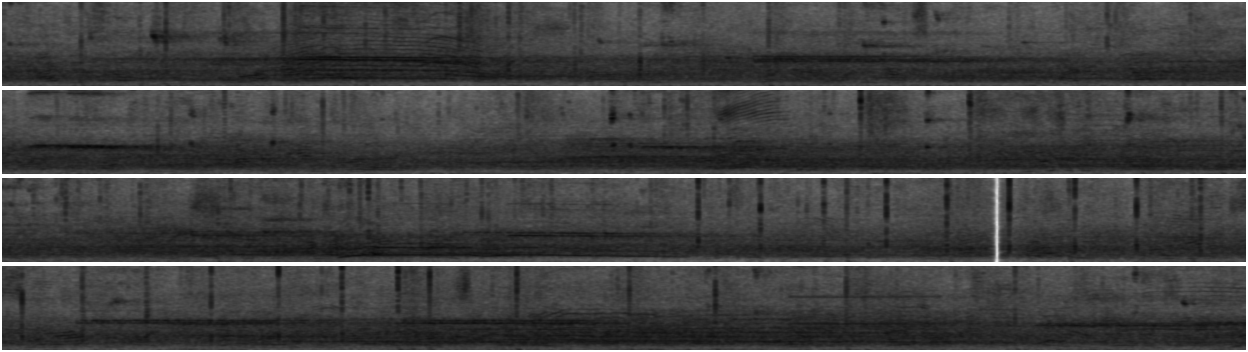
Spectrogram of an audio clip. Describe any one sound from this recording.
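A crowd murmurs and cheers throughout a large echoing hall.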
